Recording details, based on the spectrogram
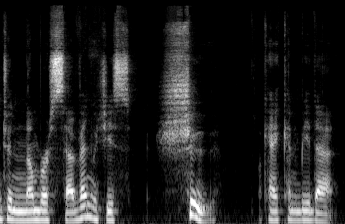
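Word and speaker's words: sju: have em attention to number seven which is shu okay it can be that pronunciation is shu okay if it's difficult for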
